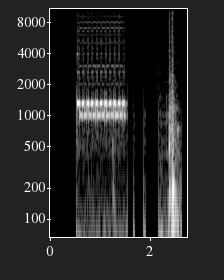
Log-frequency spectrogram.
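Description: A telephone rings once in a fast, trilling electronic burst lasting about a second, followed by a couple of soft clicks and a louder clunk like a handset being lifted, as a call from a branch office comes in to the company head office.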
